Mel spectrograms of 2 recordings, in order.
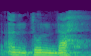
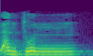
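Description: First: The word ends with an added final h sound. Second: The word ends without a final h sound.

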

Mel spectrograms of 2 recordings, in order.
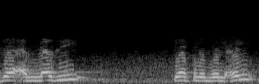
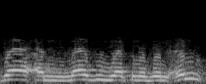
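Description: First: The word ends with a long ee vowel. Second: The word ends with a short i vowel. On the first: "لك أن تثبت الياء" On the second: "أو تكسر"

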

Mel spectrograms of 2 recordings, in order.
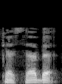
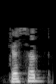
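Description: First: The final b is released with a clear bounce. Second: The final b is weak and nearly unheard. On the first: The speaker calls it right. "بهذا الشكل كسب" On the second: The speaker calls it wrong. "ما تقول كسب يروح الحرف"

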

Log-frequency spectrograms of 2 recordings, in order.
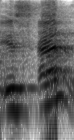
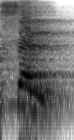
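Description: First: The glottal stop is fully pronounced. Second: The glottal stop is dropped entirely. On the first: "اسأل تكون حققت الهمزة" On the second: "سل هنا حذفت الهمزة"

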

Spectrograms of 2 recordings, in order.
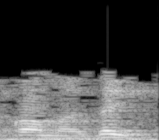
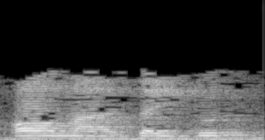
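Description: First: The last word stops bare, without the ending. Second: The last word ends with the full -un ending. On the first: "ingin takfif, ingin ringan, sehingga dia mengatakan qama zaid, disukunkan" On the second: "bukan zaidun"

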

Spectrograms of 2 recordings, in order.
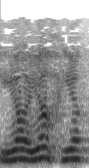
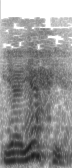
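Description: First: The ya sound is heavy and emphatic. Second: The ya sound is light and thin. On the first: The speaker calls it wrong. "مش" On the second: The speaker calls it right. "وإحنا عارفين إن الياء في القرآن يا"

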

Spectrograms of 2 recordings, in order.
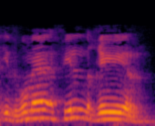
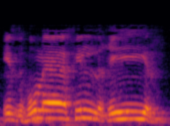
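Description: First: The long vowel is halfway between a and ee. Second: The long vowel is bent close to ee. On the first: "بالتقليل أو الإمالة اللي هي التي هي بين بين" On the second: "قريبة من الياء"

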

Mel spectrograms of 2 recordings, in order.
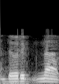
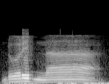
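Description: First: The final vowel is short. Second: The final vowel is long. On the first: It refers to a group of women. "harus pendek harus berbeda ini" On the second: It refers to 'we'. "kalau panjang nanti nahnu ya"

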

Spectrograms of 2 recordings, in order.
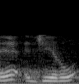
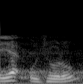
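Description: First: The vowel after the j sound is i. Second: The vowel after the j sound is u. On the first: "بكسر الجيم" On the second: "وضمها"

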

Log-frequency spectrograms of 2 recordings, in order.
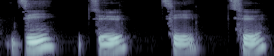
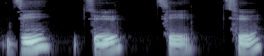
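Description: First: The syllables have a Quebec French pronunciation. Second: The same.

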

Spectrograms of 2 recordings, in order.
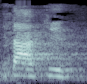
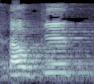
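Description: First: The first syllable has a long 'a' vowel. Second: The first syllable has an 'aw' glide. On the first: "Wasalisa yang ketiga, takkid bil alif, pakai alif" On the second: "Yang pertama, tak taukid. Bilwawi, dengan pakai waw"

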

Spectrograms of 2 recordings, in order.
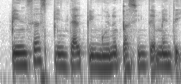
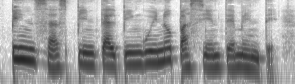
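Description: First: The phrase is said quickly. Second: The phrase is said slowly and carefully. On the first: "cada vez más rápido" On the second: "lento, lento"

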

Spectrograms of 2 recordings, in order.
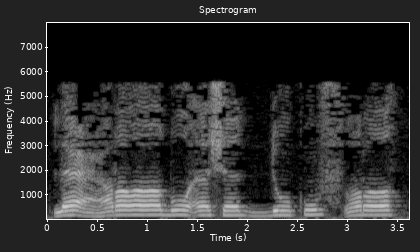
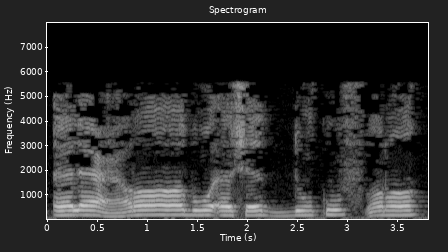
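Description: First: The first word starts directly with 'la'. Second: The first word starts with an 'a' vowel. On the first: The transferred vowel on the lam is followed. "ويجوز لك الاعتداد بالعارض وهو حركة اللام" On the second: The original form is followed. "يجوز لك أن تأتي بهمزة الوصل اعتدادا بالأصل"

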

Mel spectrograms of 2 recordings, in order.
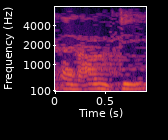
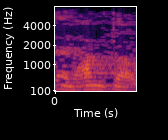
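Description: First: The word ends with an i vowel. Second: The word ends with a u vowel. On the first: A female addressee bestowed the favor. "أو كسر أنعمت، خطاب للمؤنث" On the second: The speaker is the one who bestowed the favor. "بضم"

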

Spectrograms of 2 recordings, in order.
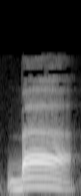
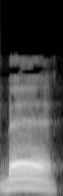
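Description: First: The long vowel is fully open 'a'. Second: The long vowel is tilted slightly toward 'e'. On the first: The speaker calls it right. "با هذا صواب" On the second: The speaker calls it wrong. "ولا نقول با، انظري با، هذا لا يصح"

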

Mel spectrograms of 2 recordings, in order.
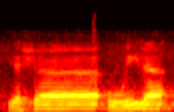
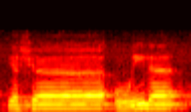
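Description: No difference in how they are said.

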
